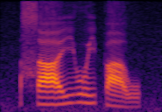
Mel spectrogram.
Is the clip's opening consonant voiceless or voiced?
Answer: voiceless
